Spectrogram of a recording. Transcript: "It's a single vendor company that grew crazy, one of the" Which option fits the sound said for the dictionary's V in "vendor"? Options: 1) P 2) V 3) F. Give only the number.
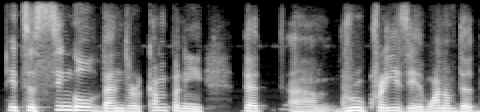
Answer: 2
